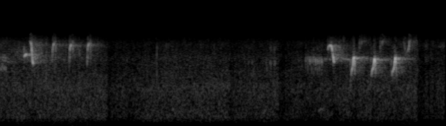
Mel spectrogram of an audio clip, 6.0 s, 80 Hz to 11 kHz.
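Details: Common nightingale at Gaasperzoom on 16 May 2012, 15:30, singing two phrases: a string of four high notes, a quiet gap of a few seconds, then a louder run of repeated sharp chirps.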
